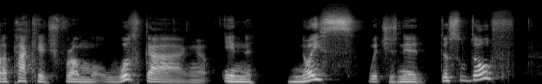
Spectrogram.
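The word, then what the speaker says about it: Neuss: which is near Dusseldorf I hope I pronounce noise right a bit hard to say that in English without spelling it'd be news in in English if I pronounced it in a British way but here we go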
